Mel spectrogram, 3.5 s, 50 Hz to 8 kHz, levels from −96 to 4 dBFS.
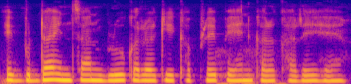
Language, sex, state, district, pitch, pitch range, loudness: Hindi, female, Arunachal Pradesh, Lower Dibang Valley, 190 Hz, 185-195 Hz, -14 LUFS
